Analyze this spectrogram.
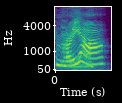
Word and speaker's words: Maria: You have to say it like Maria.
